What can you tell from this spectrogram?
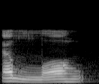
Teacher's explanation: ننتبه هنا في لفظ الجلالة الله، ننتبه إلى ترقيق الهمزة، نقول الله لا تقول الله الله الله، فالذي يفخم هو اللام الثانية في لفظ الجلالة وليست الهمزة همزة الوصل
